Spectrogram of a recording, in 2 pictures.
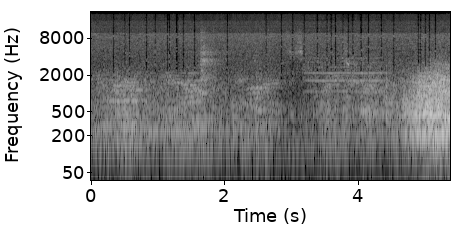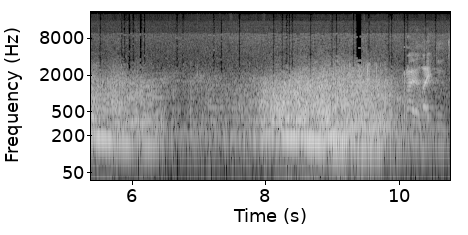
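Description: A race car sits at a pit stop in a played video, engine noise swelling in two loud surges of revving and crowd-like roar, with a voice talking over the quieter stretches.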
